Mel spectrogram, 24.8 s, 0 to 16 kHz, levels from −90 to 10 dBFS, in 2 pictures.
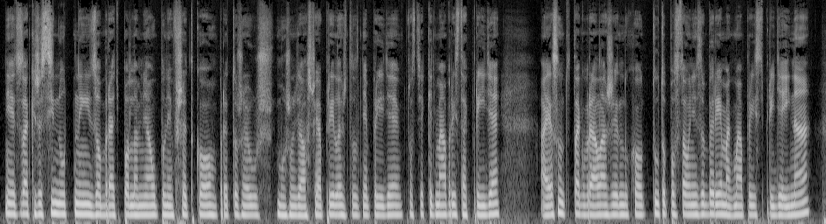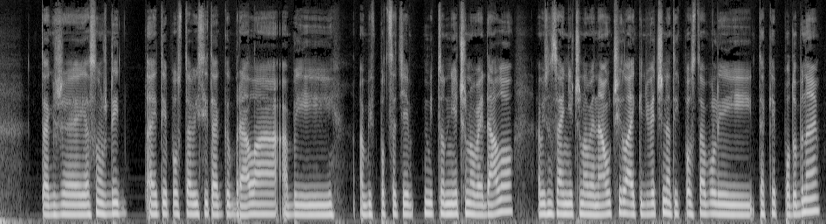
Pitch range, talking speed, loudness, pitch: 155-170 Hz, 180 wpm, -11 LUFS, 165 Hz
